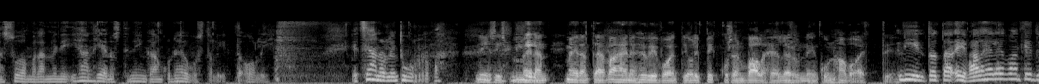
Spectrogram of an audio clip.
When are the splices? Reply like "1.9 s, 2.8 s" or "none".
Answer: 0.9 s, 3.9 s, 5.1 s, 7.9 s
